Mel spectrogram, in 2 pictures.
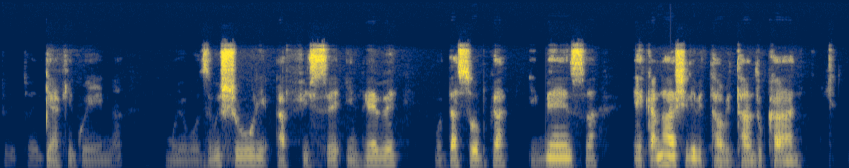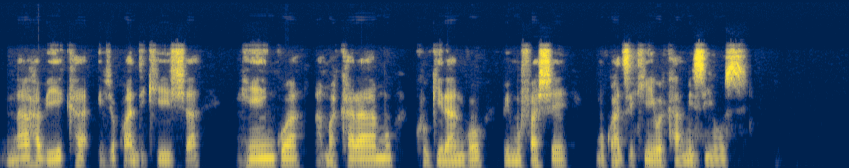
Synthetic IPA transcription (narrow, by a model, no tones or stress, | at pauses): t͡ʃuut͡ʃeɡakʰiɡweːna | umujo̞βo̞ziwiʃuːɾiafise̞in̥he̞βe̞ | mudaso̞b̚ɡa | ime̞ːza | ekanahaʃiɾiβitʰaβo̞βitʰaːndukʰaːɲe | naɦaβikʰaivjo̞kwaːndikʰiːʃa | ŋ̥hiːŋɡwaː | makʰaɾamu | kʰuɡiɾaŋɡo̞ | βimufaʃe̞ | muɡwaːzikʰiːwe̞kʰaːmiːsijo̞ːse̥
